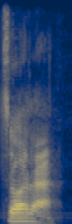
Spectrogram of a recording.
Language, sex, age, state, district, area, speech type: Nepali, male, 45-60, West Bengal, Kalimpong, rural, read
